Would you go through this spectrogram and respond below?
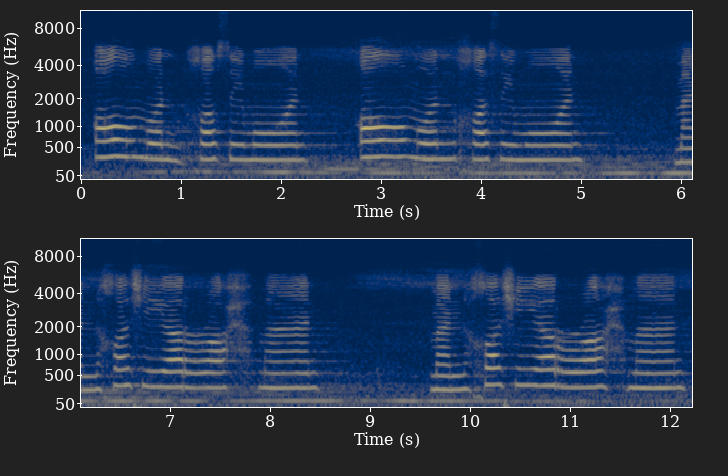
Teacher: Ketika nun sukun atau tanwin bertemu dengan huruf kha, maka kita baca jelas.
